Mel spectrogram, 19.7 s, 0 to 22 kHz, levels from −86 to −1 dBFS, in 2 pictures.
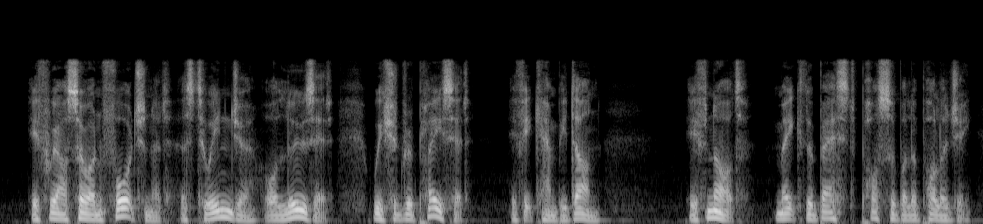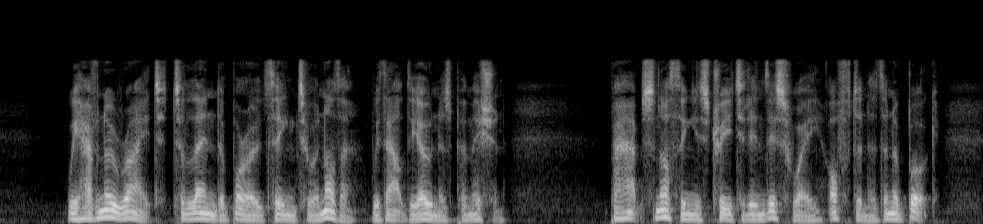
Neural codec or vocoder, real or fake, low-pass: none; real; 7.2 kHz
